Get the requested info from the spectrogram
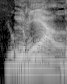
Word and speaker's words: Lumière: Ähm, wie spricht man es richtig aus? Ich habe Französisch gehabt in der Schule, aber äh, mein Französisch war nicht das Beste. Die Brüder Lumiere. – Lumière. Lumière.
